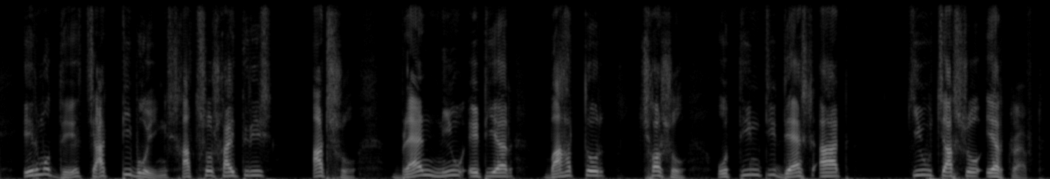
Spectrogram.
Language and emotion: Bengali, neutral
